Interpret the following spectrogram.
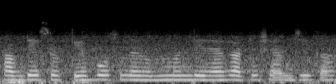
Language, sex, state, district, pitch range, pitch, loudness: Hindi, female, Haryana, Rohtak, 200-210 Hz, 205 Hz, -18 LUFS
